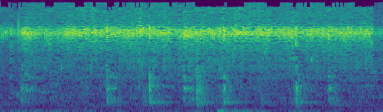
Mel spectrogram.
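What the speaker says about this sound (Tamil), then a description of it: "நல்லா வதக்கிக்கோங்க." Onions frying steadily in a pan for garlic tamarind chutney, a bright continuous sizzle with a few soft scraping stirs at irregular moments, no talking.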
